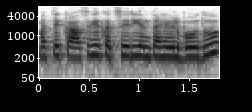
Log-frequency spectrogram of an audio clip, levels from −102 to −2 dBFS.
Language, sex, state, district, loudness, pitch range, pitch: Kannada, female, Karnataka, Mysore, -16 LUFS, 220-245 Hz, 230 Hz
